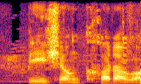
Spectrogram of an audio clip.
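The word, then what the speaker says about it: 必胜客: 피자헛은 비성커라고 합니다.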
